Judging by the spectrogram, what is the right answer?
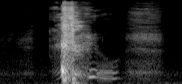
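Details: Sneezing from a female: one loud, sudden sneeze with a short voiced release, then a brief hissing breath through the nose.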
